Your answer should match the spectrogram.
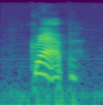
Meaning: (verb) 1. To grip suddenly; to seize; to clutch 2. To make a sudden grasping or clutching motion (at something) 3. To restrain someone; to arrest 4. To grip the attention of; to enthrall or interest
- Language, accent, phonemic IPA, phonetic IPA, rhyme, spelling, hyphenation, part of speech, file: English, US, /ˈɡɹæb/, [ˈɡɹʷæb], -æb, grab, grab, verb / noun, En-us-grab.ogg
